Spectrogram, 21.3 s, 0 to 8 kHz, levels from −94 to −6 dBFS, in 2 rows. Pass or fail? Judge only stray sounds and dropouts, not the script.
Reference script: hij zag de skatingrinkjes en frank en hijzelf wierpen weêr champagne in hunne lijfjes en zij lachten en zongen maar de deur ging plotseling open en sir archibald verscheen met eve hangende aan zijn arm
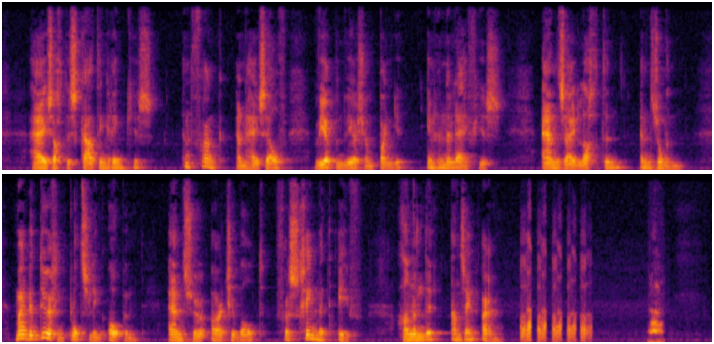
fail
